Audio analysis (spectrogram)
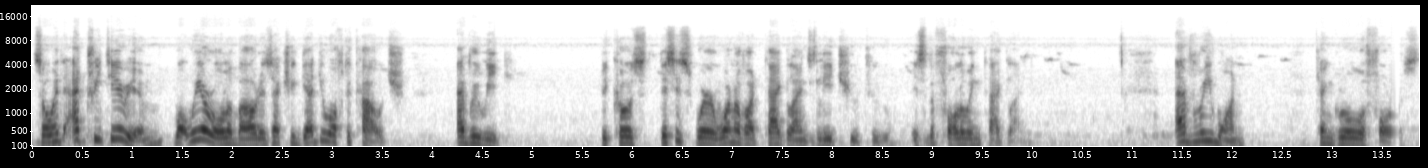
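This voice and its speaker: Pitched high, a man speaks with lively intonation and long, frequent pauses. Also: moderate pace, dry, close sound with no echo. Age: 60s. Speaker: co-founder presenting his reforestation project. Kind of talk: explainer talk to camera.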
